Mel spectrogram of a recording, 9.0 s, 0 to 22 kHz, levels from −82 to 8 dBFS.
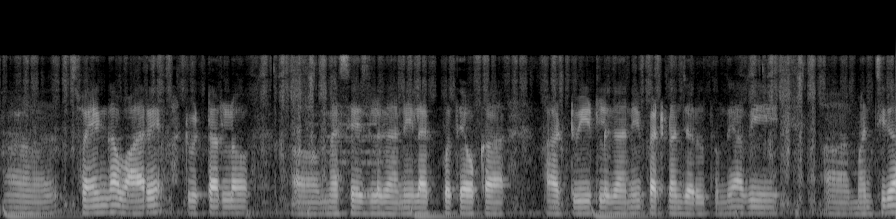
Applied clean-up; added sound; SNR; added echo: none; Writing + Bass drum; 16 dB; none.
